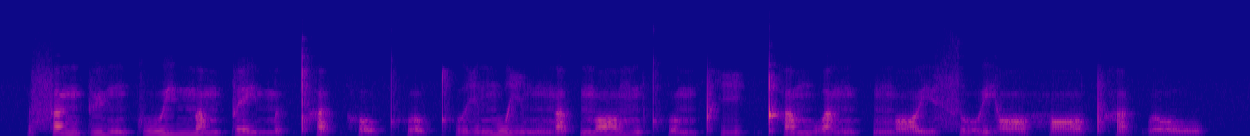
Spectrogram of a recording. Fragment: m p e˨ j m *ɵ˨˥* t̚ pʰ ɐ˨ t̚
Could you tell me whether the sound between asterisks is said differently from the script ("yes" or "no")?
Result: no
